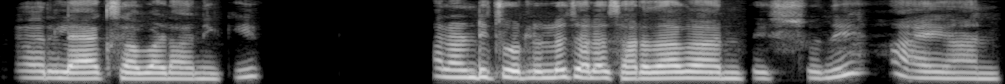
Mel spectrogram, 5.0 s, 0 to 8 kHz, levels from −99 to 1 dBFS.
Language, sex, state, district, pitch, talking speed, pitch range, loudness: Telugu, female, Telangana, Karimnagar, 225 Hz, 85 wpm, 210-255 Hz, -20 LUFS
